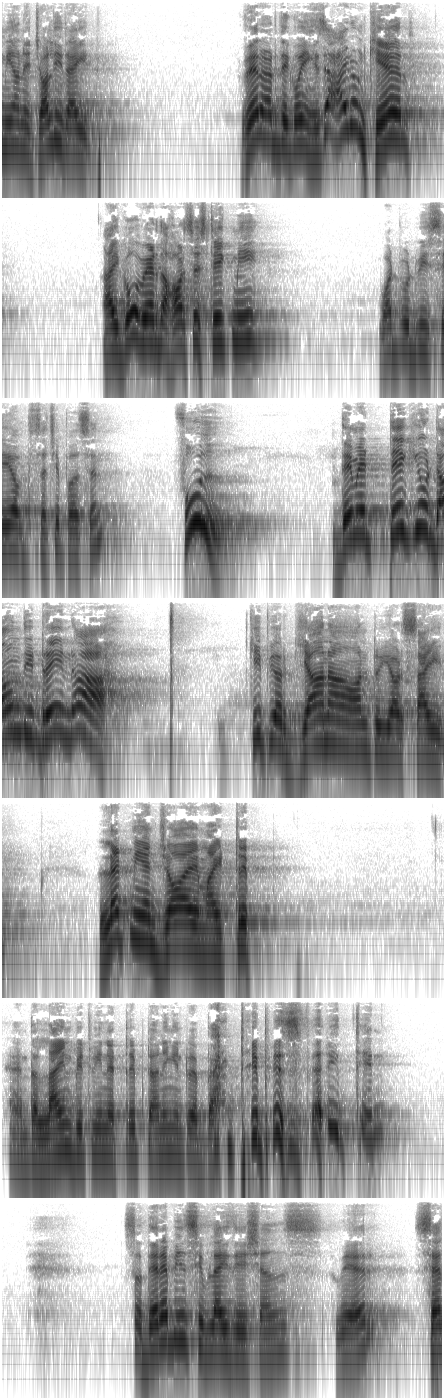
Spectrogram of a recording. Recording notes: This talk delivered at Savitri Bhavan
